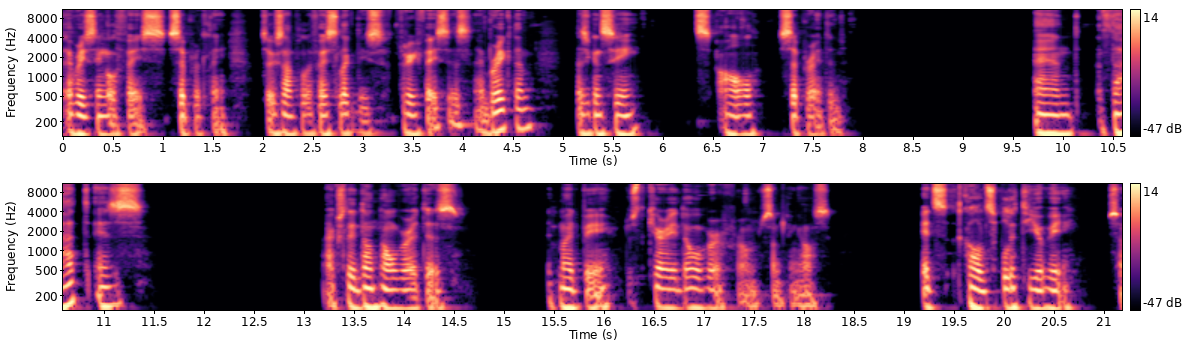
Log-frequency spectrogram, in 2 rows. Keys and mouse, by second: 0.2 alt+middle click, 0.5 Tab, 0.7 click, 0.7 Tab, 1.3 click, 4.0 ctrl+b, 4.4 click, 4.7 3, 4.9 click, 5.9 ctrl+z, 6.1 click, 6.8 ctrl+z, 8.5 ctrl+z, 9.4 click, 12.1 click, 14.8 click, 17.3 Home.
